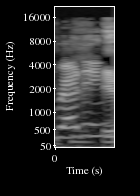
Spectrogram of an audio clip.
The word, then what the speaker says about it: Reading: And I realized that in Monopoly, I have been saying Reading Railroad wrong the entire time. – It's pronounced Reading. – It's pronounced Reading.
